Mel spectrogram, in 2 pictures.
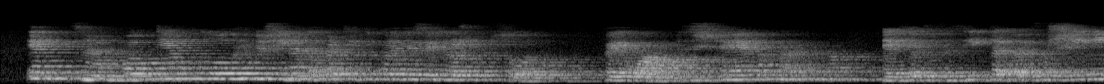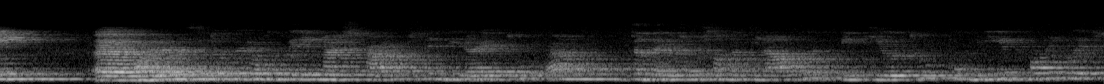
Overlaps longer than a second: none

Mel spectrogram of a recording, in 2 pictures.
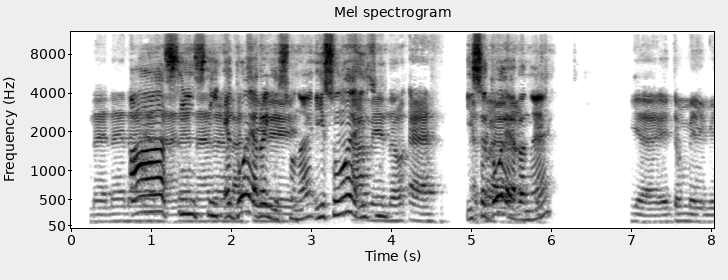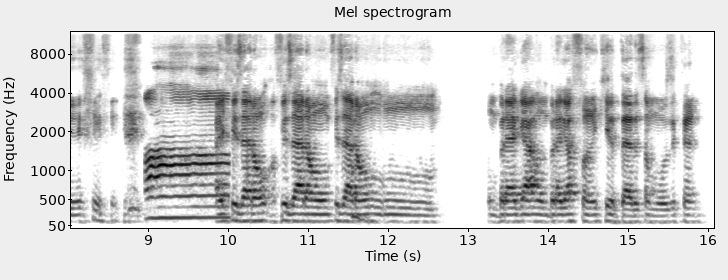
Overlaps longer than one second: present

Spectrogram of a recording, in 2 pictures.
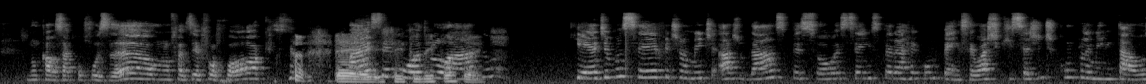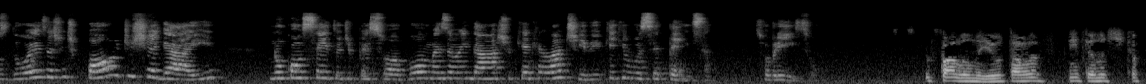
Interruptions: present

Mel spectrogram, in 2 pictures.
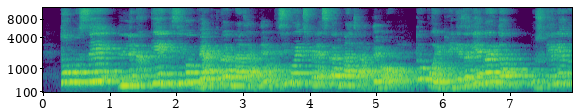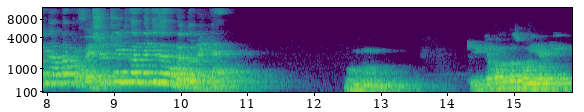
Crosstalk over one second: none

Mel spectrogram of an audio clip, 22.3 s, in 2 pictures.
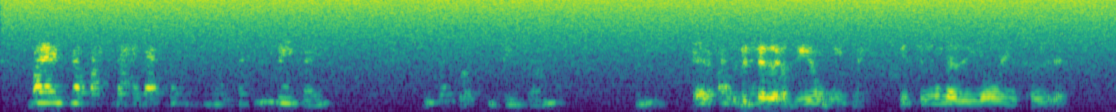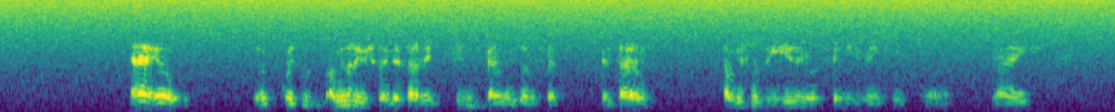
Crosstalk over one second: present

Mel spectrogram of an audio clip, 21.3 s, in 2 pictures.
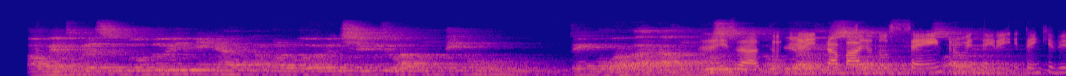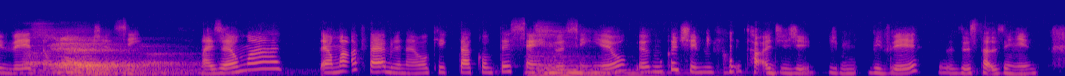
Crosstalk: present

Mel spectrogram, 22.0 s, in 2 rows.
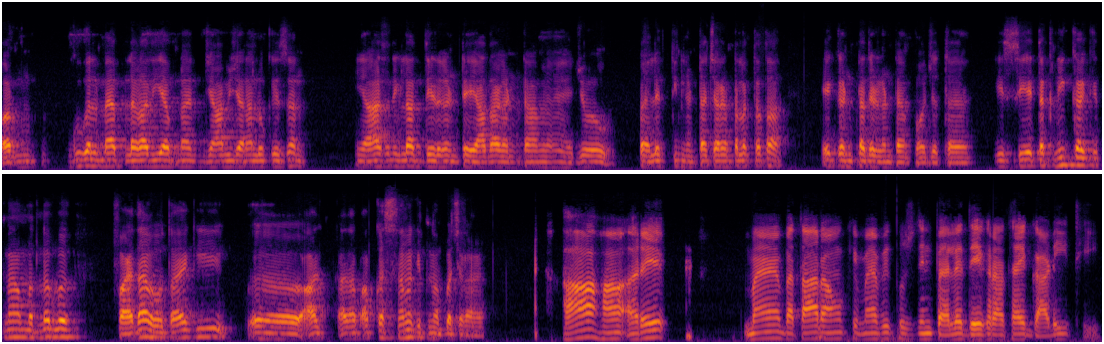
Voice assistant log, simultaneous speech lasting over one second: none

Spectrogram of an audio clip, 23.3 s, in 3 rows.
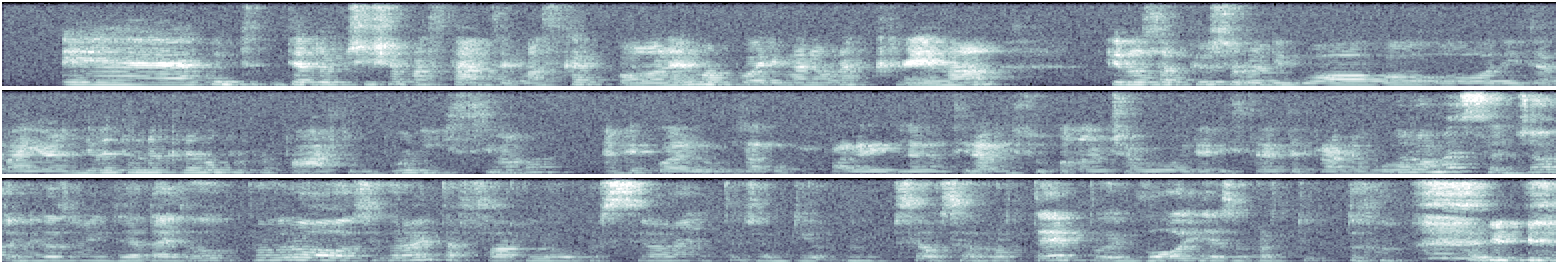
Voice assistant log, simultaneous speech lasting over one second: none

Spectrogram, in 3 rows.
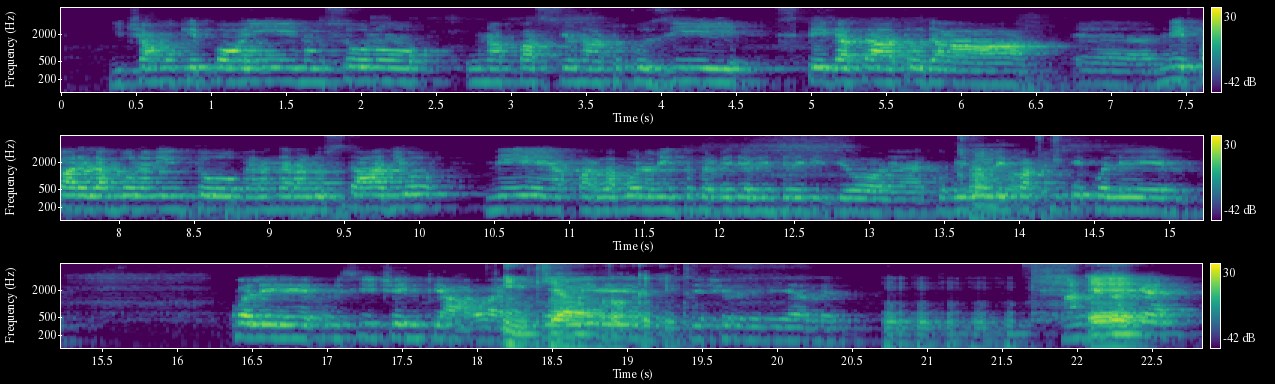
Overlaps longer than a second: present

